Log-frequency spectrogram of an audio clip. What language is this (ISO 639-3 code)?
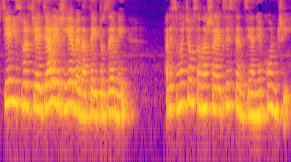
slk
